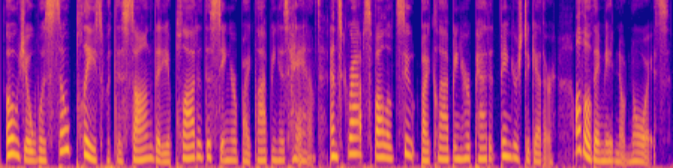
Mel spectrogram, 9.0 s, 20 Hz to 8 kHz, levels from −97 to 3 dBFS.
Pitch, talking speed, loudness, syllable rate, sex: 195 Hz, 205 wpm, -20 LUFS, 5.5 syllables/s, female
